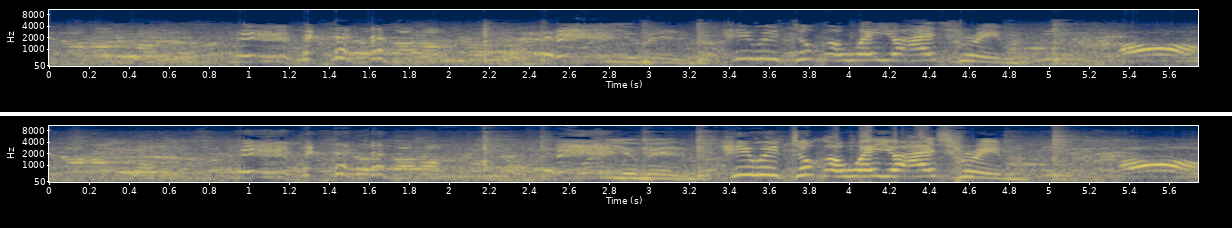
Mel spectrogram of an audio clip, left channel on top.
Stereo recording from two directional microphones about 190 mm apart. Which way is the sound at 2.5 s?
25° right (ahead or behind).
